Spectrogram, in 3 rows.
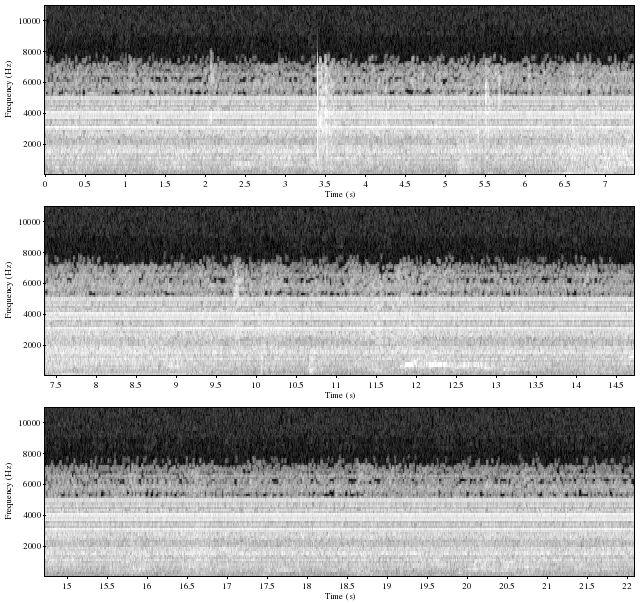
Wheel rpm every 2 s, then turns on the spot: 0, 0, 0, 0, 0, 0, 0, 0, 0, 0, 0.
none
